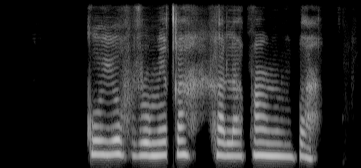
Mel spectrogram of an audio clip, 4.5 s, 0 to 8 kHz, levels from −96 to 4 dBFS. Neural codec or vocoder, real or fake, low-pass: autoencoder, 48 kHz, 128 numbers a frame, DAC-VAE, trained on Japanese speech; fake; 7.2 kHz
